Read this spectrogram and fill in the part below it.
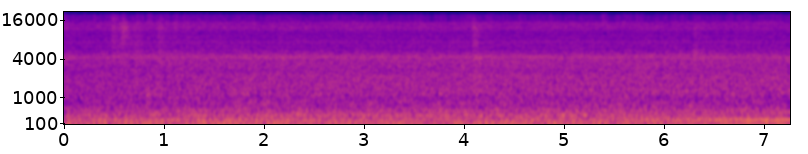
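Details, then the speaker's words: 8.5' x 44' gooseneck concession trailer, kitchen exhaust hood fan (switched at the entry door) running after the window is opened: a constant low hum with steady airflow and no knocks or rubbing. Normal operation. "so just make sure that you once you've opened your concession window flip all three switches get that exhaust fan going"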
